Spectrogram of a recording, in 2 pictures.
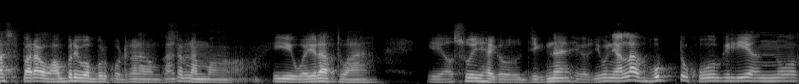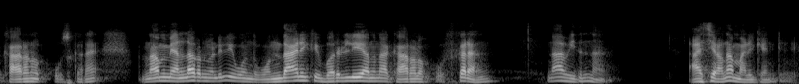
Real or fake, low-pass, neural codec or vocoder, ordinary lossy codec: fake; 7.2 kHz; codec, 16 kHz in and 24 kHz out, 0.9 kbps, LongCat-Audio-Codec, fine tuned four codebook decoder; none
